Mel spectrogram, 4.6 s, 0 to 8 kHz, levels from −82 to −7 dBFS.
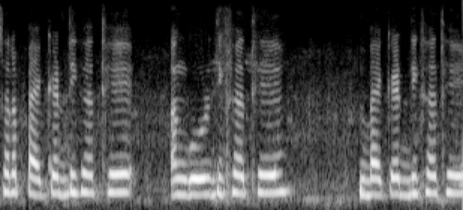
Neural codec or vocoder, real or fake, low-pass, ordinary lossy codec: none; real; 7.2 kHz; Opus, 16 kbps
